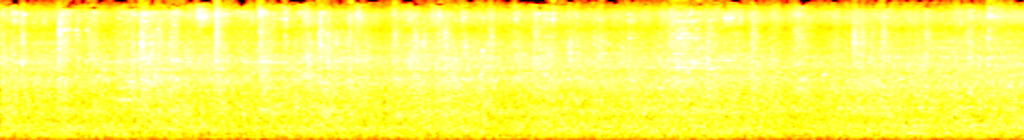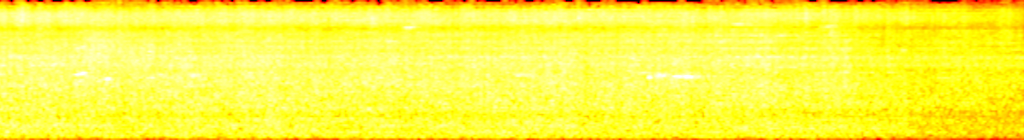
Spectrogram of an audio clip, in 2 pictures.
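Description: Freight train of covered car-carrier wagons rolling past on the through line, a steady heavy rumble with the wheels clicking over the rail joints. It begins to die away near the end as the last wagons pass.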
